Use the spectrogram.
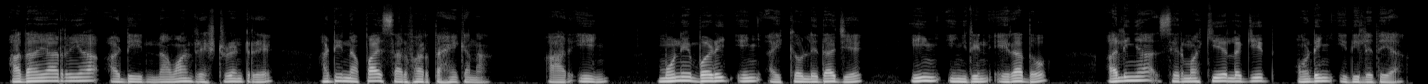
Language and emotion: Santali, sad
